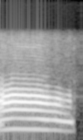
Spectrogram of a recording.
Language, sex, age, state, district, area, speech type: Assamese, female, 45-60, Assam, Dibrugarh, rural, conversation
